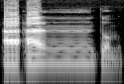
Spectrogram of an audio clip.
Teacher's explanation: Kemudian pada lafal antum di sini ada bunyi bacaan yang dinamakan dengan ikhfa hakiki. Suara nunnya disamarkan kepada huruf ta yaitu dibaca a a ya a antum antum bukan antum tapi aantum.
